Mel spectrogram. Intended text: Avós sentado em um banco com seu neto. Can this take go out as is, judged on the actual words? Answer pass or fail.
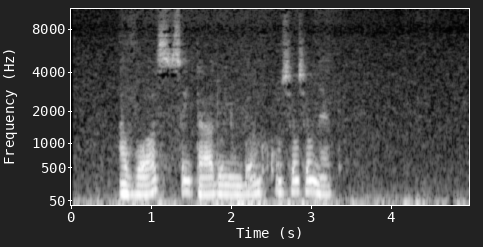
fail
